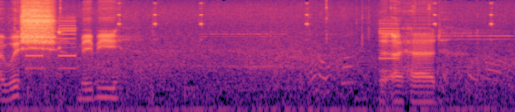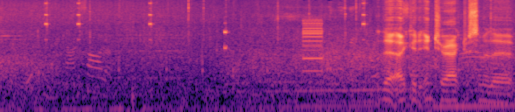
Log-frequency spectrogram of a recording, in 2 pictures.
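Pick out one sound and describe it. A phone gives short electronic beeps as a menu is opened and scrolled.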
